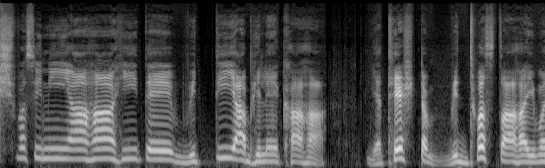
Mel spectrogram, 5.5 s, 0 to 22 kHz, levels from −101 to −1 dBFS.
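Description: From the first moment to the end, a gritty, grainy distortion rides on the speech and changes with it, sitting roughly 45 dB below the signal. This is low bit depth without dither, likely truncation to about 10 bits. The spectrogram shows signal-shaped broadband hash, and quiet waveform passages look stair-stepped.

From 0.15 s to 5.41 s, automatic gain rising lifts voice and background together by 10 dB. The gain control judged the input too quiet and raised it gradually, so the waveform envelope swells steadily and the spectrogram brightens across all bands.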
